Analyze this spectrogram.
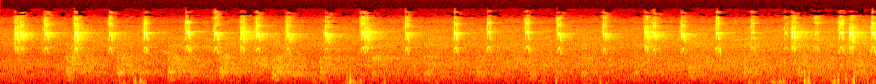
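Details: Young woodpecker inside a tree hollow wanting feeding, while the parents want it to fledge; dense, insistent series of short shrill notes, sometimes doubled, with soft background rustle.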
